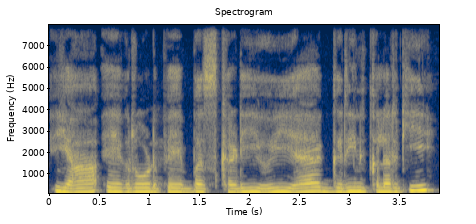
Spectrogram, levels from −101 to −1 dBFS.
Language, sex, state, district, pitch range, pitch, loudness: Hindi, male, Uttar Pradesh, Saharanpur, 175-185 Hz, 180 Hz, -13 LUFS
